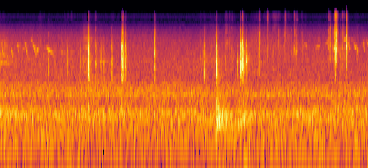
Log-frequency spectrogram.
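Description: Brass refrigerant hose fittings and a digital refrigerant manifold being handled: about seven sharp, scattered metallic clicks and clinks.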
